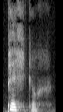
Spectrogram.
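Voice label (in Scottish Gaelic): "peacadh", Scottish Gaelic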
